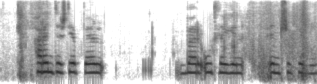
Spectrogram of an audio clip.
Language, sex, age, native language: Icelandic, female, 11, Icelandic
